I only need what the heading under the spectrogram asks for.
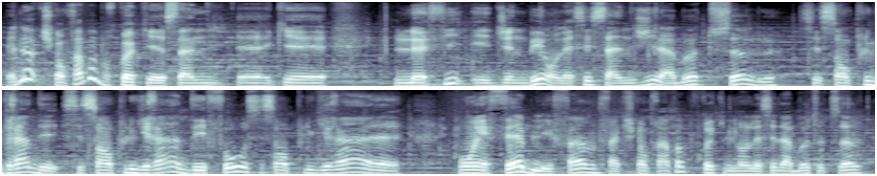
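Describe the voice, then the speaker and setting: A man's voice: medium pitch, animated, normal speed, darkish tone, soft background music. A man, tired, reacting casually to a manga chapter and thinking aloud. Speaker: manga reviewer.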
